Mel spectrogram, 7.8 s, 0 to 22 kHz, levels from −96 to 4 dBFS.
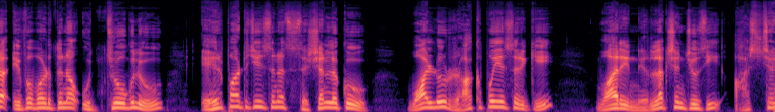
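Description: No technical faults can be heard anywhere in this speech recording; the signal stays steady and intact throughout.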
